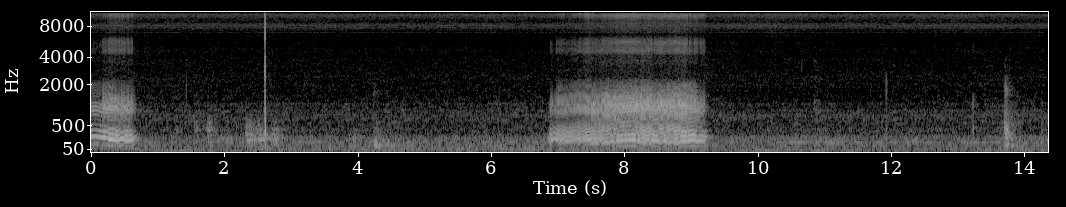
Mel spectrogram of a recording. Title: My little brother snoring 😍😍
